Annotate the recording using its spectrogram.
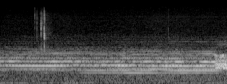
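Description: A steady pitched tone holding one note with several overtones, changing in colour about two seconds in.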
